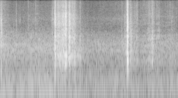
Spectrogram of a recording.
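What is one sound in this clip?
A skateboard clatters and knocks against concrete.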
